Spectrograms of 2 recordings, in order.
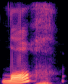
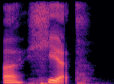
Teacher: those are two different sounds. And it's just one is broad, loch, and one is slender, a hiet.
